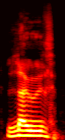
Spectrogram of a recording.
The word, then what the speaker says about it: loathe: Loa.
